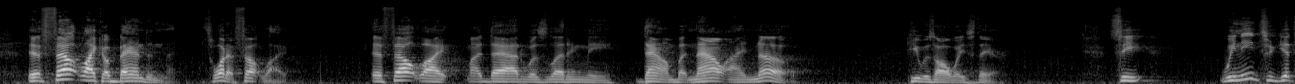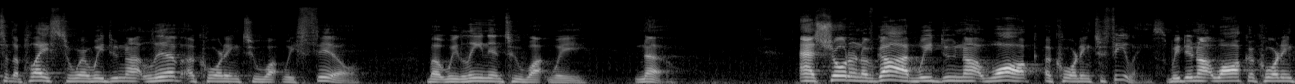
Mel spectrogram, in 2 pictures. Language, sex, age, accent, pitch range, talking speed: English, male, 50-69, American, 140-200 Hz, 155 wpm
